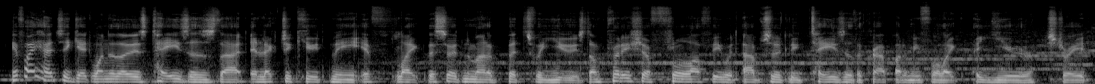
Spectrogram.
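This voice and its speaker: A man's voice: medium pitch, moderate pace, hardly any pauses, soft background music. A man streaming a game live, chatting loosely and rambling to his viewers and to himself. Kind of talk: casual live-stream chat while playing.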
